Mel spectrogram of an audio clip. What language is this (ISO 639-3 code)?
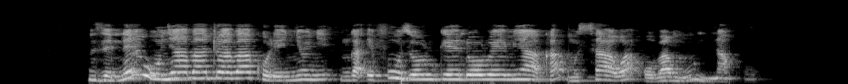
lug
